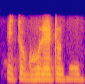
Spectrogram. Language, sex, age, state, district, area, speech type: Bengali, female, 30-45, West Bengal, Darjeeling, urban, conversation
